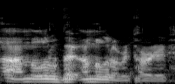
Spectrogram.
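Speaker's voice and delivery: odd, put-on alien-sounding voice. Showing the other speaker an impression: Alex Jones impression. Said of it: "pretty good Alex Jones".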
